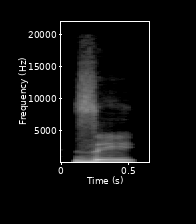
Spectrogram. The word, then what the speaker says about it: gì: Gì in English mean what. In Northern dialect, gì is pronounced with a clear z sound, like gì is incredibly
